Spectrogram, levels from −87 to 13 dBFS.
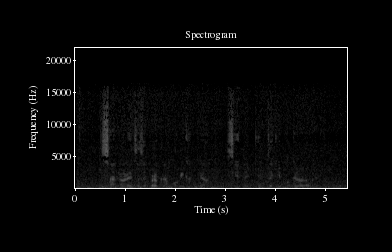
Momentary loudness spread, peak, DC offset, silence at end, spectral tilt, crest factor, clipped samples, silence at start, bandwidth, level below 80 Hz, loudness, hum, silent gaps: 14 LU; -34 dBFS; under 0.1%; 0 s; -1.5 dB/octave; 24 dB; under 0.1%; 0.05 s; 16.5 kHz; -68 dBFS; -57 LUFS; none; none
